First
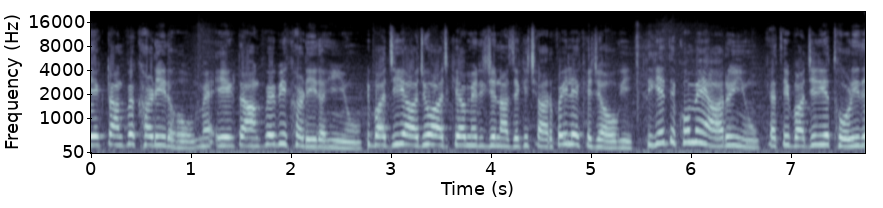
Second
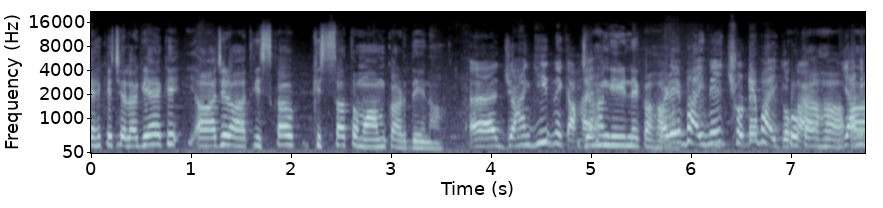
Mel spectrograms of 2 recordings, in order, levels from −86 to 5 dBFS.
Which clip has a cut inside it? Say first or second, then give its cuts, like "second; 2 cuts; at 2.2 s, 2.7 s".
first; 3 cuts; at 2.8 s, 5.6 s, 6.7 s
